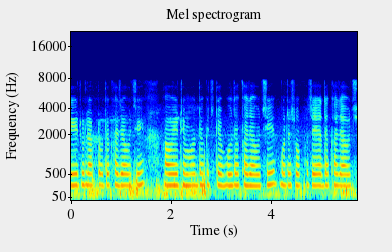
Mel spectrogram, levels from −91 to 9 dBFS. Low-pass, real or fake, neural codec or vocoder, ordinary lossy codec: none; real; none; none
